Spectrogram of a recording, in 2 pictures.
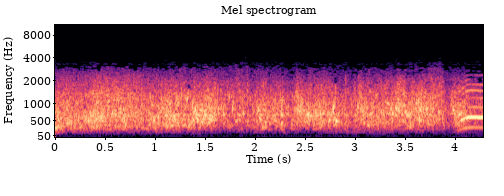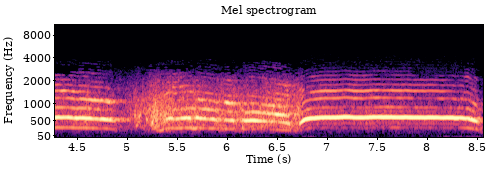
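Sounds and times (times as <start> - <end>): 
broadband splashing water: 0.0 - 7.1
man yelling while falling overboard: 4.0 - 5.0, 6.4 - 8.5.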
